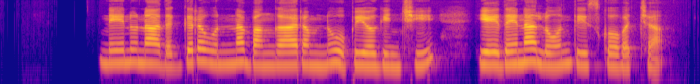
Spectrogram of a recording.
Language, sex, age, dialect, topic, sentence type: Telugu, female, 41-45, Utterandhra, banking, question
